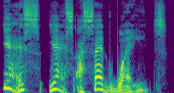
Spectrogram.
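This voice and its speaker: A man's voice: mid-range voice, huge pitch swings, drawn-out words, slightly rough, no room sound, studio quality, voice pushed up, heavily acted. A man voicing a timid young alien crewman, anxious and miserable, in an audiobook story. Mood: nervous. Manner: miserable, anxious, blurting protests.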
